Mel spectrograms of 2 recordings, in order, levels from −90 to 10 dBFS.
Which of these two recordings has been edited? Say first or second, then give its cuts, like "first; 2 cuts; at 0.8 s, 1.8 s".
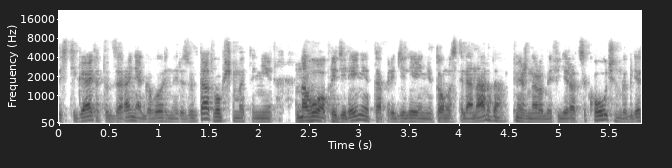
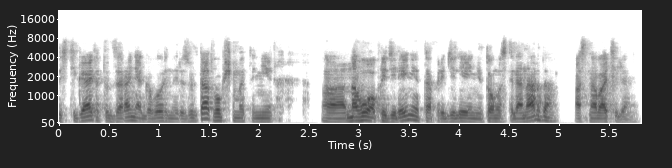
first; 2 cuts; at 2.4 s, 4.5 s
